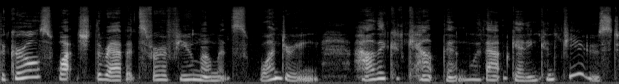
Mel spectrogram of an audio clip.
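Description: Lively intonation marks this plain read-aloud passage.

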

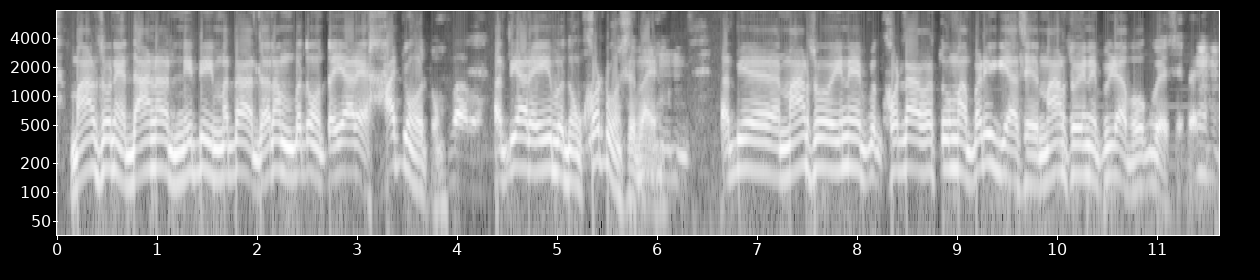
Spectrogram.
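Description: Over noticeable background noise, a man with a fairly high pitch speaks at very even loudness and with ordinary pitch variation. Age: 70s. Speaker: village elder. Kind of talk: interview.

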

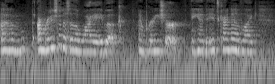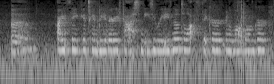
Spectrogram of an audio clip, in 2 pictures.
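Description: Through noticeable background noise, a woman talks at a moderate pace in a high pitch with monotone, flat intonation. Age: young. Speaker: book vlogger. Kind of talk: casual talk to camera.

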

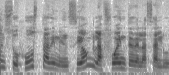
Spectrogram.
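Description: A woman speaks at a moderate pace, her pitch swinging very widely. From Dominican Republic, Salcedo; Dominican Republic. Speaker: TV health show host and health journalist; health journalist guest. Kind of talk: talk show conversation. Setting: studio. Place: studio. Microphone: lapel.

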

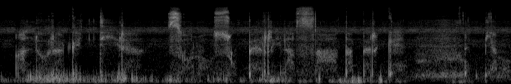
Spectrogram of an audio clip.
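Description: A woman speaks at a very slow pace against loud background noise, in a dry sound with no echo. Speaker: vlogger. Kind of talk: casual vlog chat. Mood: relaxed. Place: forest. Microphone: phone near.

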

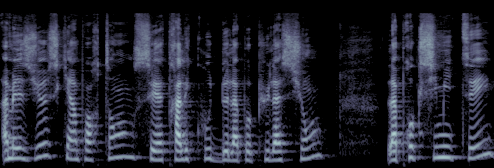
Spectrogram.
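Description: A woman's fairly slow speech, with ordinary pitch variation, sits over a quiet background. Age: 50s. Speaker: deputy mayor and civil servant, election candidate; deputy mayor, election candidate. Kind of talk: campaign interview. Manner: hesitant, many fillers. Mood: calm, positive. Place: studio.

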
